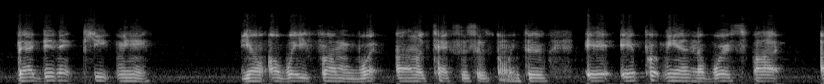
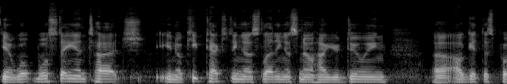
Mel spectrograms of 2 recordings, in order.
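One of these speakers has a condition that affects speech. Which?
The first: spinal muscular atrophy; from birth, feeding tube, ventilator, suction, cough assist, CPT vest; age 24, ventilator 13+ hours nightly; chewing and swallowing trouble, high choking risk, secretions need suction.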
